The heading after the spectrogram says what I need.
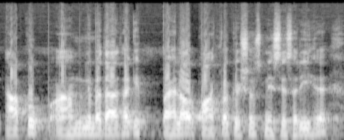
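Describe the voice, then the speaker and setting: A man walks through exam material in a steady teaching voice. His tone is warm and mellow at an average pitch, and he keeps circling back to check understanding. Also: brisk. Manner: explanatory, repeats points with frequent "ठीक है". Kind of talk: explaining an exam answer copy.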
